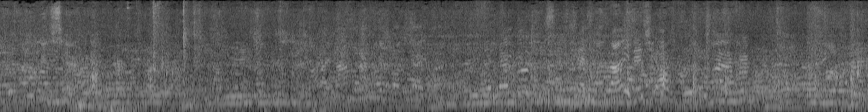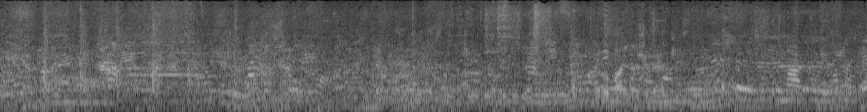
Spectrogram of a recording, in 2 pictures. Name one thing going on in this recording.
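A crowd of people chatters all around outdoors.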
